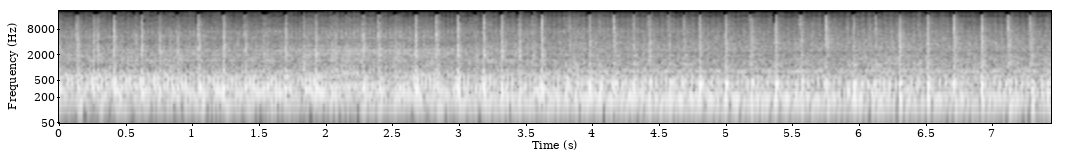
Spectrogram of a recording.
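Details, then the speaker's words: 1975 Suzuki TS-250 two-stroke, running after stator rewire and coil ground repair, exact cause unsure; idle set a little over base. Crisp, rapid popping at slightly fast idle, even and steady without stumbling; idling fine. "here is our targeting at an idle a little over aisle"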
